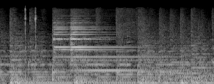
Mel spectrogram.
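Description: A bell-like chime sound effect rings out about half a second in, over steady background music, and fades over about a second. Two short clicks come just before it.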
